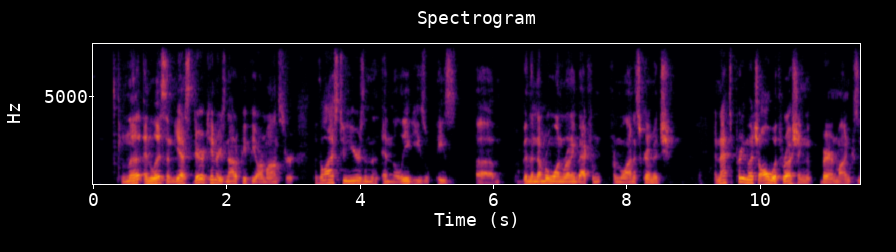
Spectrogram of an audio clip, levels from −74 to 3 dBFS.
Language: English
